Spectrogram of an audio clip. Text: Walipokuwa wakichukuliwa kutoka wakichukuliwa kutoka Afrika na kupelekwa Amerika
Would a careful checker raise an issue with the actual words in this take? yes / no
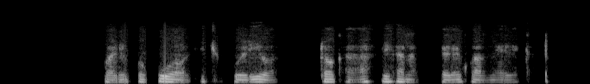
yes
